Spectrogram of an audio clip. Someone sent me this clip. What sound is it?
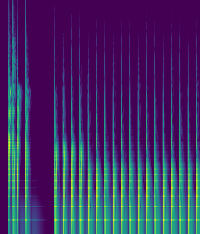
Transition From Loading Screen Into FPS Game
UI sound effect. On an ongoing basis more will be added here
And I'll batch upload here every so often.
From, SFX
